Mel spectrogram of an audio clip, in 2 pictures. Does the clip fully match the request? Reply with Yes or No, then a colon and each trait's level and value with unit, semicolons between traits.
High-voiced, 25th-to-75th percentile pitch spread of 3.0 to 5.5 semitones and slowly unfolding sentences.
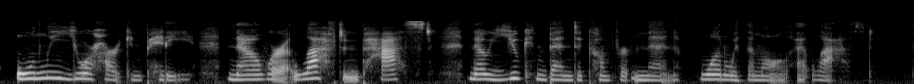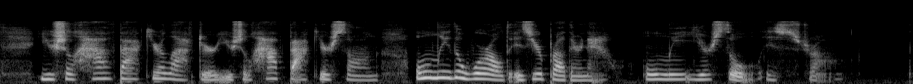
No: high, 230 Hz; average, 4.1 semitones; average, 160 wpm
